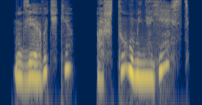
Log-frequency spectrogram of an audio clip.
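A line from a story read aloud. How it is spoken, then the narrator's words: Whisper. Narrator (Russian): прошептала она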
